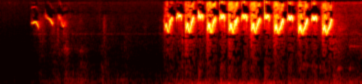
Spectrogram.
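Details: Cinereous tit in full, persistent song, calling other tits to join in: two faint high notes, a pause, then a fast ringing run of about a dozen sharp, high two-part notes repeated evenly for over two seconds.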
